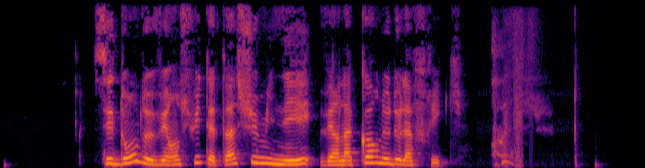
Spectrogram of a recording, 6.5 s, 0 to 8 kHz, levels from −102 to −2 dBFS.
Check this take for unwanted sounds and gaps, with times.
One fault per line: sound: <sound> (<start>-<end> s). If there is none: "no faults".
sound: sneeze (4.9-5.6 s)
